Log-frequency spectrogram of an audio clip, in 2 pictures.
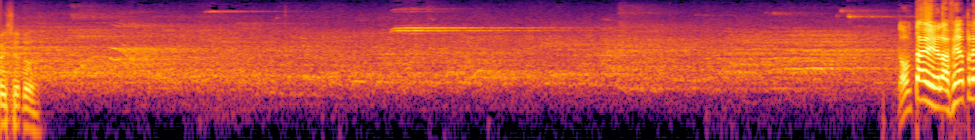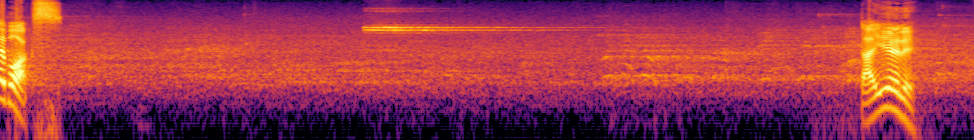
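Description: A crowd murmurs softly in an echoing hall.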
